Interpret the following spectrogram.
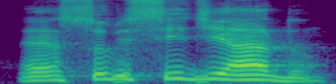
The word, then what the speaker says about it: subsidiados: correta a forma correta o s é aqui representa o fonema se né e não o fonema Z o preço dos combustíveis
